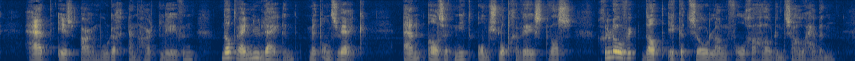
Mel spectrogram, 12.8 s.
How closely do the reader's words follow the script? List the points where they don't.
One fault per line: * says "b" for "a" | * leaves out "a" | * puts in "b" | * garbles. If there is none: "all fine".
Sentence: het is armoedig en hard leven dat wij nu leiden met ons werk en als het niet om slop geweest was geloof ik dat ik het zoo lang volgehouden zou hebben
all fine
